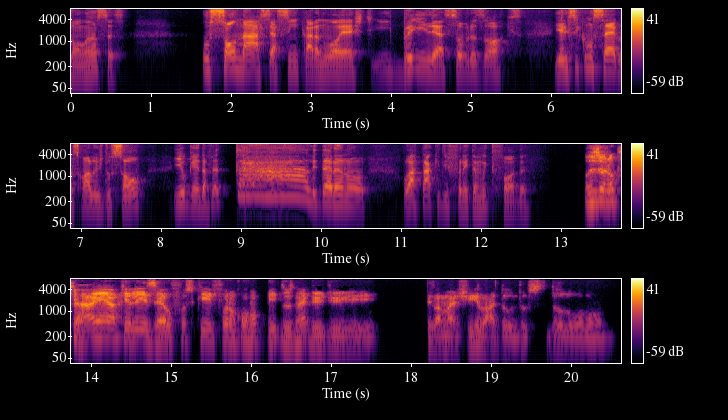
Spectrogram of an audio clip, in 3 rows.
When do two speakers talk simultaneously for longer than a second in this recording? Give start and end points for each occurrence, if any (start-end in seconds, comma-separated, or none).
none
